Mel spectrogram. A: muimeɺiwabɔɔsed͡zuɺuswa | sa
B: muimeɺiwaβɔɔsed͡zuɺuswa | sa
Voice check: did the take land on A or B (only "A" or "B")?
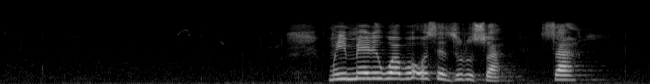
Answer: B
